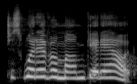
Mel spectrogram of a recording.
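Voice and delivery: put-on high, loud brush-off teenager voice; dismissive teen. Seventeen-year-old daughter dismissing her mum, high and loud. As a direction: snap it like a teen shooing mum away. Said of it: "which can be".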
